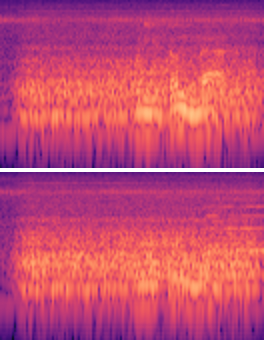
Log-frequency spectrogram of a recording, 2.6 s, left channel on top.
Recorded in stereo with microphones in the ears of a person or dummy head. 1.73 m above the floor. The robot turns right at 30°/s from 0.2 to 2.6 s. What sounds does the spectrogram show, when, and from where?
1.3 s a man speaking: 85° left, 1.4 m; by 2.7 s 125° left, 1.4 m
